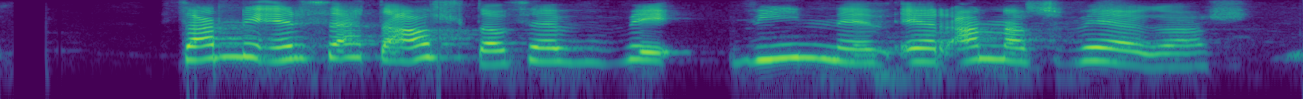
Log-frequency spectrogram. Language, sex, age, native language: Icelandic, female, 30-39, German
